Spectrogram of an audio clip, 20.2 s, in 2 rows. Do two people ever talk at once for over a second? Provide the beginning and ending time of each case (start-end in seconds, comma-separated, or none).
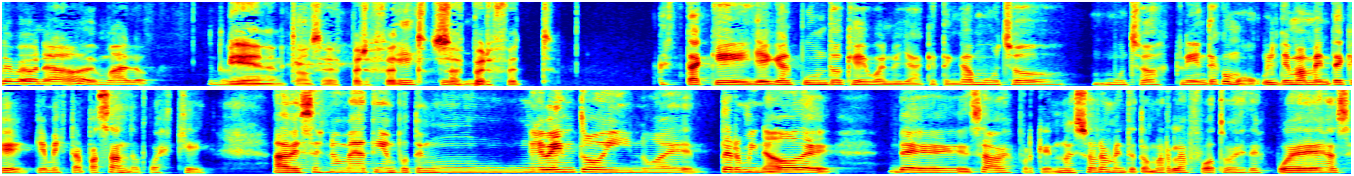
none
